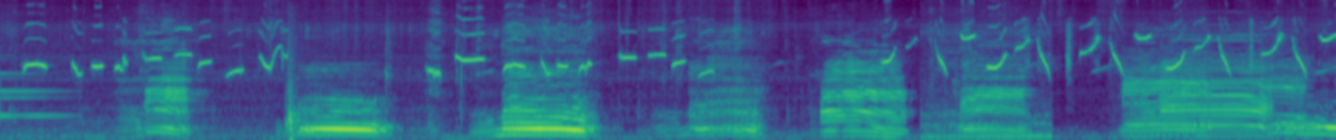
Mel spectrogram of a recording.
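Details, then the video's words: Dozens of cows herded down a hillside in the countryside in the morning, lowing in a series of long, drawn-out moos with rich harmonics, some rising then falling, separated by short pauses, while small birds chirp in quick high notes above. "Herding dozens of cows down the hill every morning, cow sounds"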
